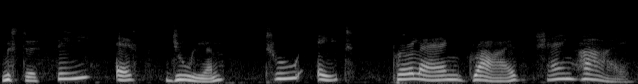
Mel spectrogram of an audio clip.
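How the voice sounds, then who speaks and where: A woman's voice: medium pitch, expressive, drawn-out words, breathy edge, no room sound, heavily acted. An actress playing a tense, guarded woman in a 1940s radio crime drama, speaking hesitantly. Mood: anxious. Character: tense, guarded woman caught in a murder plot. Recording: tinny, muffled vintage radio recording.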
